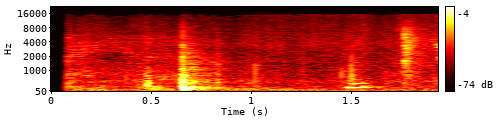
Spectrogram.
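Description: A cushion thumps softly.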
